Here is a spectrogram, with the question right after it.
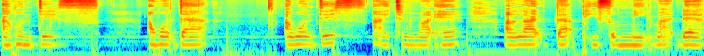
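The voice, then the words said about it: Sultry imitation of another man's voice. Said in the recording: “the way how he's doing it all sultry ... I'm doing the voice of it very goodly”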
